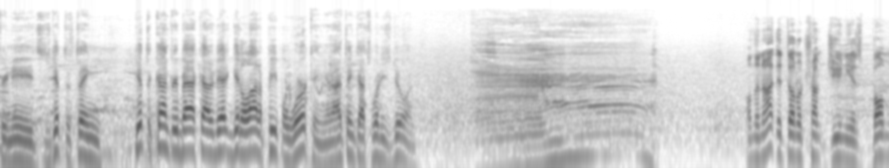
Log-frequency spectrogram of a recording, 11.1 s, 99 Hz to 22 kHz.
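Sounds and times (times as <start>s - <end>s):
speech: 0.0s - 5.3s, 9.3s - 11.1s
agitated pig bellowing in cattle sheds at a county fair: 5.9s - 8.3s.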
